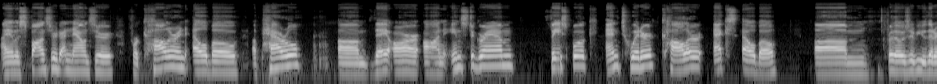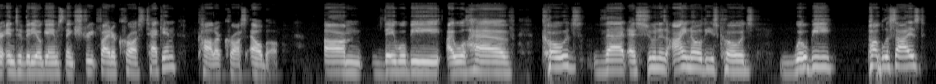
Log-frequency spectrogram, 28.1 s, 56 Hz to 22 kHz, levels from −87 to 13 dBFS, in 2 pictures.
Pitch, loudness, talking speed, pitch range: 145 Hz, -16 LUFS, 125 wpm, 135-185 Hz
